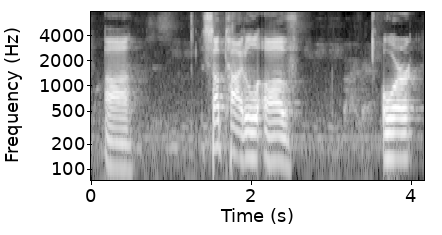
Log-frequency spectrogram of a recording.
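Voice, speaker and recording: With an American accent, a man speaks at a medium pitch. His intonation is lively, and background noise is noticeable. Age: 60s. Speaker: author and vlogger. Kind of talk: casual monologue. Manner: halting, many fillers.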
